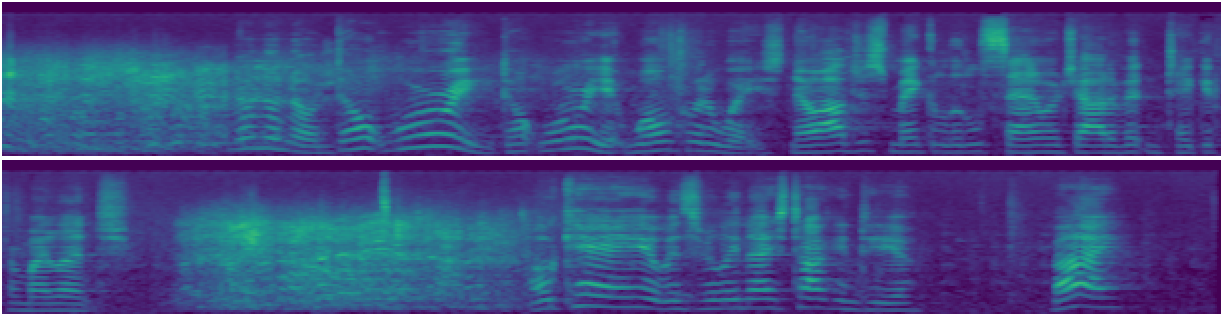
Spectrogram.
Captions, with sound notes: No, no, no, don't worry, don't worry, it won't go to waste. No, I'll just make a little sandwich out of it and take it for my lunch. [laughter] Okay, it was really nice talking to you. Bye.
